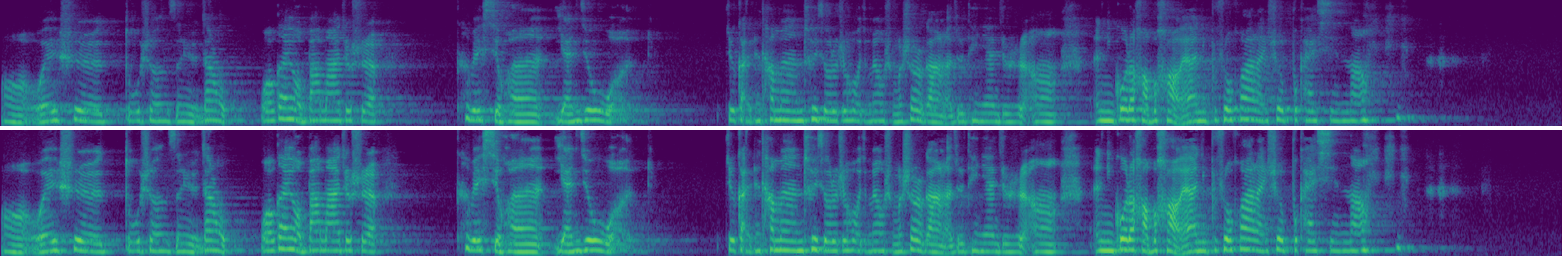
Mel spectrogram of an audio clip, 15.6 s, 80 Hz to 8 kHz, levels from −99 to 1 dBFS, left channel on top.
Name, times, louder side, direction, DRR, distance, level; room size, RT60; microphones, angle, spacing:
voice 1, 0.0-2.3 2.6-3.8 4.6-6.4 7.3-14.1, right 3 dB, 70° right, 0.7 m, -31 dB
17.5 x 16.5 x 9.5 m
head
